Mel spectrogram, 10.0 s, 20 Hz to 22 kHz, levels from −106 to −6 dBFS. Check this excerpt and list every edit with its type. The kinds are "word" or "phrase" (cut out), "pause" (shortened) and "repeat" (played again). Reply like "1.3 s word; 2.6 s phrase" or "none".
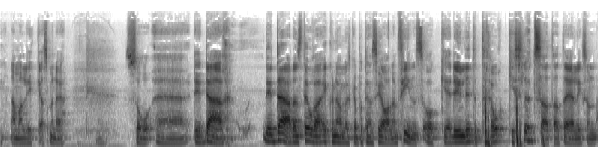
none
